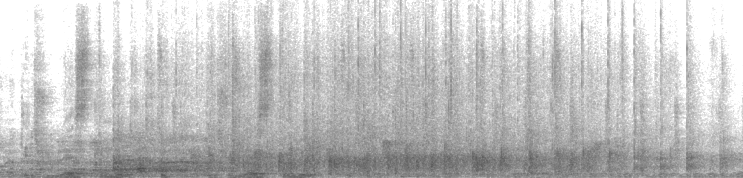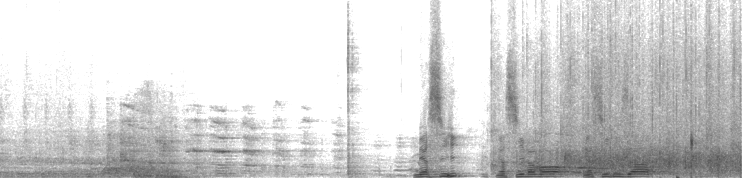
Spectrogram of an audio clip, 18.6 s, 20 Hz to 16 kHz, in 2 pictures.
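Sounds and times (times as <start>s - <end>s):
crowd applauding: 0.0s - 9.3s, 15.3s - 18.5s
laughter: 0.0s - 18.5s
speech: 0.3s - 2.3s, 14.5s - 17.6s.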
